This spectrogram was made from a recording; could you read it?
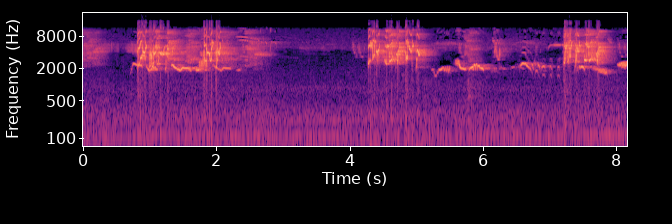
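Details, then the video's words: Bird singing in dense, scratchy high-pitched bursts with thin whistled slurs woven between them, separated by a quiet pause of about a second; a faint low hum lies underneath. "Suara Burung Merdu"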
